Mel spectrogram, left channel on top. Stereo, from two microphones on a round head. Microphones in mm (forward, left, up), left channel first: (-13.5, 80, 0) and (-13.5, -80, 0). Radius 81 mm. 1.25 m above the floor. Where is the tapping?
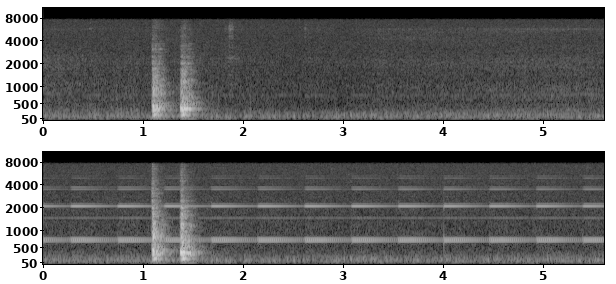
60° right (ahead or behind), 3.5 m.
